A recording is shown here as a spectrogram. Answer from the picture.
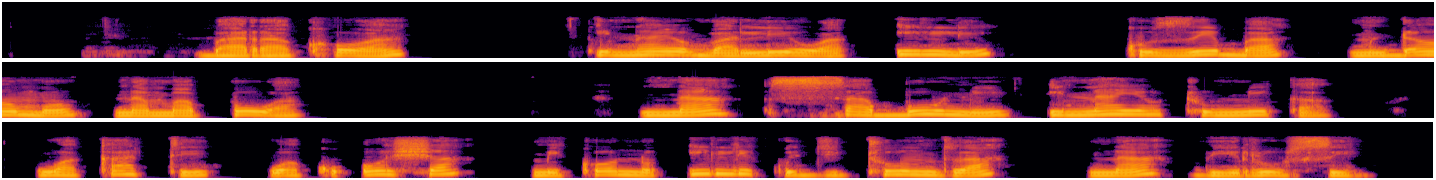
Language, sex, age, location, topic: Swahili, male, 18-24, Nairobi, health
